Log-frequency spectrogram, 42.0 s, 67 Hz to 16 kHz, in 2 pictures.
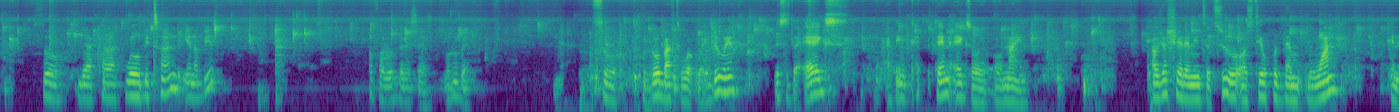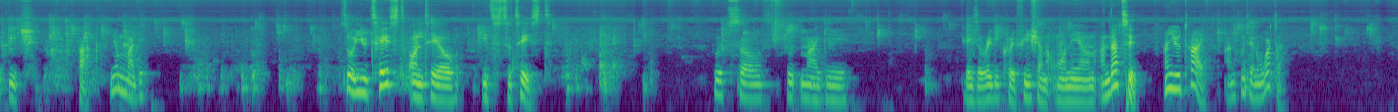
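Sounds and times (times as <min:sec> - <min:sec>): batter sizzling in oil: 0:00.0 - 0:41.9.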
